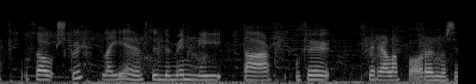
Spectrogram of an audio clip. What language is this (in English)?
Icelandic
